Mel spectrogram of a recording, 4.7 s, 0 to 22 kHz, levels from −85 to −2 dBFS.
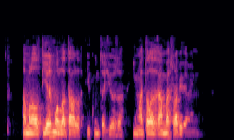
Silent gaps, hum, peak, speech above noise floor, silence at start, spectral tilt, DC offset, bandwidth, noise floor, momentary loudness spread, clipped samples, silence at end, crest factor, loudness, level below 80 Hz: none; none; -2 dBFS; 65 dB; 0.45 s; -7 dB/octave; under 0.1%; 7.6 kHz; -82 dBFS; 14 LU; under 0.1%; 0.9 s; 18 dB; -18 LUFS; -60 dBFS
